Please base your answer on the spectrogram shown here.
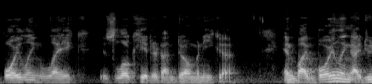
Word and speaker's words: Dominica: that one wrong well it's a confusing thing because when you say that people assume often that you're talking about the Dominican Republic right they're spelled the same it's simply where you put the emphasis on the syllable and Dominica Dominica was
